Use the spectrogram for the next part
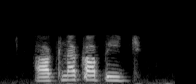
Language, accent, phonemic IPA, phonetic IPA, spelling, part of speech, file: Armenian, Eastern Armenian, /ɑknɑkɑˈpit͡ʃ/, [ɑknɑkɑpít͡ʃ], ակնակապիճ, noun, Hy-ակնակապիճ.ogg
- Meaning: eye socket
